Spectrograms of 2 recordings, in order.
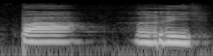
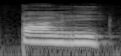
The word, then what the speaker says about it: Paris: Alors attention à la prononciation, on dit « Paris », Paris. Le S de Paris est muet.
